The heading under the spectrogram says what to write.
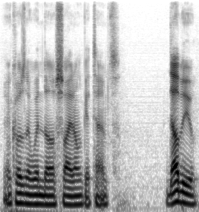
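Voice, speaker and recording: A twenty-year-old man livestreaming, reading viewer questions aloud and answering in relaxed, slangy chat full of fillers. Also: on the low side, moderate pace, clear, resonant tone, no echo. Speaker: day-trading livestreamer.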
